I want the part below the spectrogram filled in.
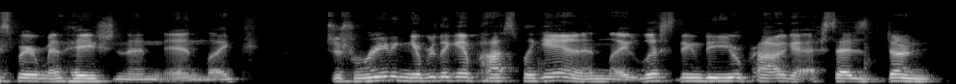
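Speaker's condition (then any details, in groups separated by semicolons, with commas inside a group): Friedreich's ataxia; diagnosed in college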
